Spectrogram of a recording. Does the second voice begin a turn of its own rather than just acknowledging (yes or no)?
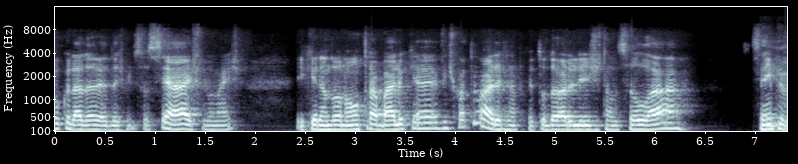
no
